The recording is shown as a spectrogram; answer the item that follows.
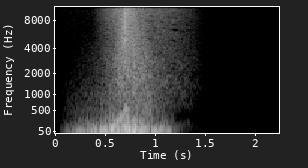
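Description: Whoosh sound effect for a logo reveal, with a deep low rumble under it. It swells for about a second and then cuts off.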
